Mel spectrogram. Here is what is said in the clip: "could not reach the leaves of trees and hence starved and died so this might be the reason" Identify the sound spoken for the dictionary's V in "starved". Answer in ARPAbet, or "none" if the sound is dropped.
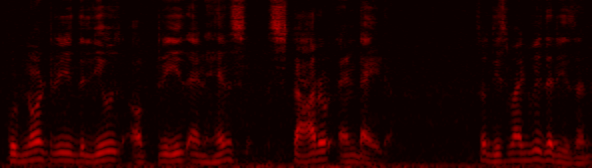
none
